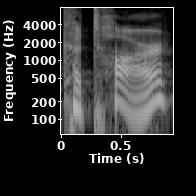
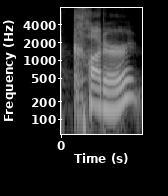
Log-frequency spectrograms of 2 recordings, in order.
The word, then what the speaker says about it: Qatar: But we're going to go to Doha, Qatar, or Qatar, depending on how you say it, in the Middle East.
